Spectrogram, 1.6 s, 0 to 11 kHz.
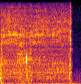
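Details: Denon DN-2000F MkIII CD player tray after repair (loose pulley replaced, slider greased): small motor whirs evenly about a second and a half, then stops with a soft click as the tray closes onto its switch, normal smooth travel.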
